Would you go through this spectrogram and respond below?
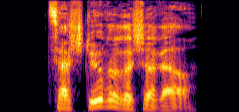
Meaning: inflection of zerstörerisch: 1. strong/mixed nominative masculine singular comparative degree 2. strong genitive/dative feminine singular comparative degree
- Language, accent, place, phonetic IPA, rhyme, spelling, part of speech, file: German, Germany, Berlin, [t͡sɛɐ̯ˈʃtøːʁəʁɪʃəʁɐ], -øːʁəʁɪʃəʁɐ, zerstörerischerer, adjective, De-zerstörerischerer.ogg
